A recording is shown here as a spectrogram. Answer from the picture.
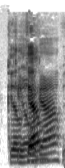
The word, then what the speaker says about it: Gilgal: Now, we know that that was on in the town, and you pronounced it properly earlier. Gilgal? Is it Gilgal? – Gilgal. Yeah, sounds and good.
